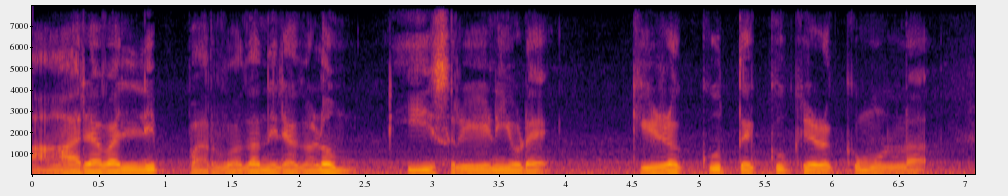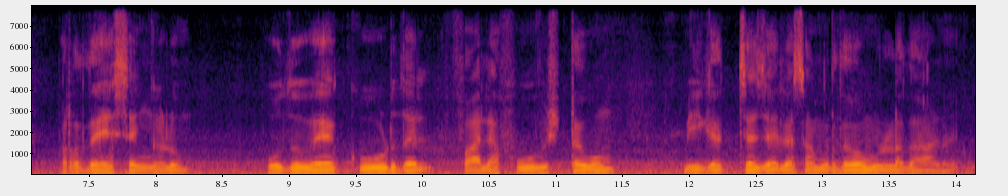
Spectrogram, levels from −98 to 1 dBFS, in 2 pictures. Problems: low volume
